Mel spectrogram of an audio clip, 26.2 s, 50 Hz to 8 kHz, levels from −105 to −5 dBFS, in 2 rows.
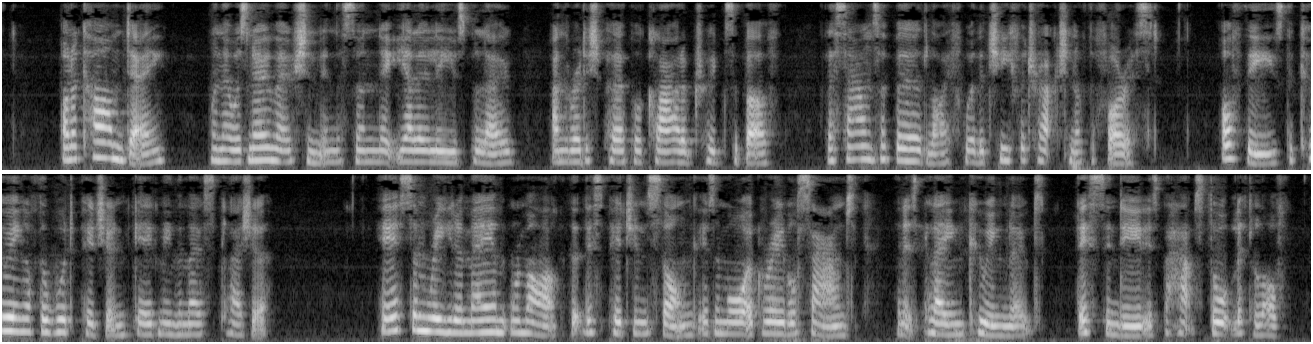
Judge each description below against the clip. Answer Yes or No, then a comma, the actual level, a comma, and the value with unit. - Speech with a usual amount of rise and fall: Yes, average, 3.0 semitones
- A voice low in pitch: No, high, 200 Hz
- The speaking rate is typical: Yes, average, 170 wpm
